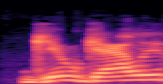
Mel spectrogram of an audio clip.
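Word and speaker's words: Gil-galad: Yeah, no, but I So- just Gilgalad. I hate that pronunciation of it, even though I know it's correct.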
